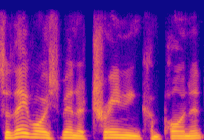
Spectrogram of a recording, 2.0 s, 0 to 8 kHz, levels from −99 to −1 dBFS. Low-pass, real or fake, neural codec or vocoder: 7.2 kHz; real; none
